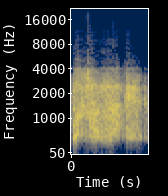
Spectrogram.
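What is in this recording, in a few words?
enemy detected, mood low, Hungarian; speech; War Thunder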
